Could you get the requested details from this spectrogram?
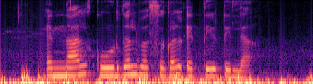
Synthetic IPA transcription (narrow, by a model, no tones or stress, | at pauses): e̞nːaːlkuːɽuðɐlbɐsuɣɐɭe̞t̪ːijiʈːilːɐ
